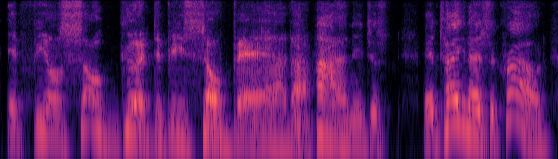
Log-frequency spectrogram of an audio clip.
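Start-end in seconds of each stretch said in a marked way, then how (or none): 0.1-3.1 villain gloating. Retold or imitated. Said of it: "he came up and he said".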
